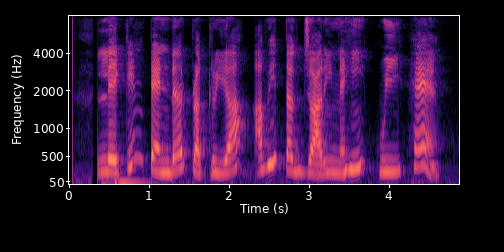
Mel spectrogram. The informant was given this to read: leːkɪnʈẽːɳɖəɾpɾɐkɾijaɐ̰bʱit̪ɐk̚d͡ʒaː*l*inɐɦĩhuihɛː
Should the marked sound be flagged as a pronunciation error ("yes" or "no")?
yes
